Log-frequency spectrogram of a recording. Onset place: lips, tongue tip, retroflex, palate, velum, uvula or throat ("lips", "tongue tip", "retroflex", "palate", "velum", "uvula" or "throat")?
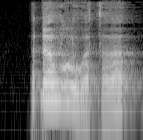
tongue tip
